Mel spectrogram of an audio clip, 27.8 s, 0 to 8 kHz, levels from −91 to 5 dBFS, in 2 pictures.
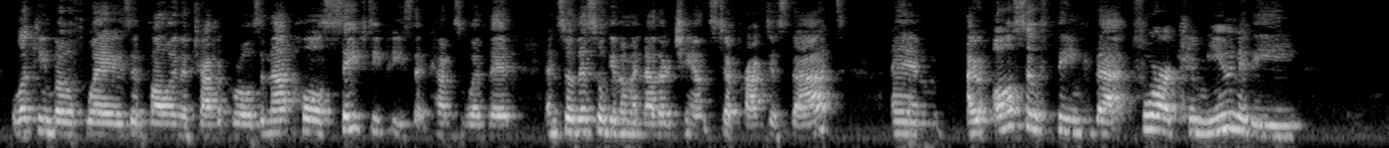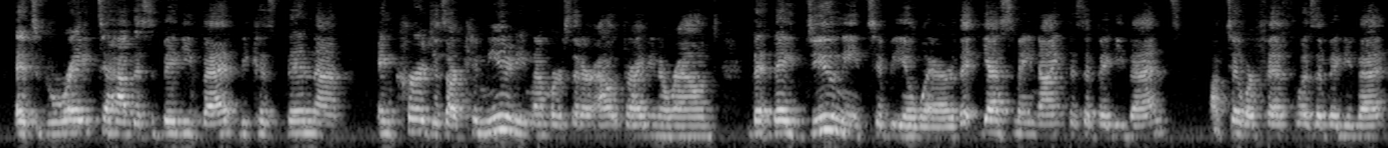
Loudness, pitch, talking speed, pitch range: -23 LUFS, 195 Hz, 165 wpm, 175-215 Hz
